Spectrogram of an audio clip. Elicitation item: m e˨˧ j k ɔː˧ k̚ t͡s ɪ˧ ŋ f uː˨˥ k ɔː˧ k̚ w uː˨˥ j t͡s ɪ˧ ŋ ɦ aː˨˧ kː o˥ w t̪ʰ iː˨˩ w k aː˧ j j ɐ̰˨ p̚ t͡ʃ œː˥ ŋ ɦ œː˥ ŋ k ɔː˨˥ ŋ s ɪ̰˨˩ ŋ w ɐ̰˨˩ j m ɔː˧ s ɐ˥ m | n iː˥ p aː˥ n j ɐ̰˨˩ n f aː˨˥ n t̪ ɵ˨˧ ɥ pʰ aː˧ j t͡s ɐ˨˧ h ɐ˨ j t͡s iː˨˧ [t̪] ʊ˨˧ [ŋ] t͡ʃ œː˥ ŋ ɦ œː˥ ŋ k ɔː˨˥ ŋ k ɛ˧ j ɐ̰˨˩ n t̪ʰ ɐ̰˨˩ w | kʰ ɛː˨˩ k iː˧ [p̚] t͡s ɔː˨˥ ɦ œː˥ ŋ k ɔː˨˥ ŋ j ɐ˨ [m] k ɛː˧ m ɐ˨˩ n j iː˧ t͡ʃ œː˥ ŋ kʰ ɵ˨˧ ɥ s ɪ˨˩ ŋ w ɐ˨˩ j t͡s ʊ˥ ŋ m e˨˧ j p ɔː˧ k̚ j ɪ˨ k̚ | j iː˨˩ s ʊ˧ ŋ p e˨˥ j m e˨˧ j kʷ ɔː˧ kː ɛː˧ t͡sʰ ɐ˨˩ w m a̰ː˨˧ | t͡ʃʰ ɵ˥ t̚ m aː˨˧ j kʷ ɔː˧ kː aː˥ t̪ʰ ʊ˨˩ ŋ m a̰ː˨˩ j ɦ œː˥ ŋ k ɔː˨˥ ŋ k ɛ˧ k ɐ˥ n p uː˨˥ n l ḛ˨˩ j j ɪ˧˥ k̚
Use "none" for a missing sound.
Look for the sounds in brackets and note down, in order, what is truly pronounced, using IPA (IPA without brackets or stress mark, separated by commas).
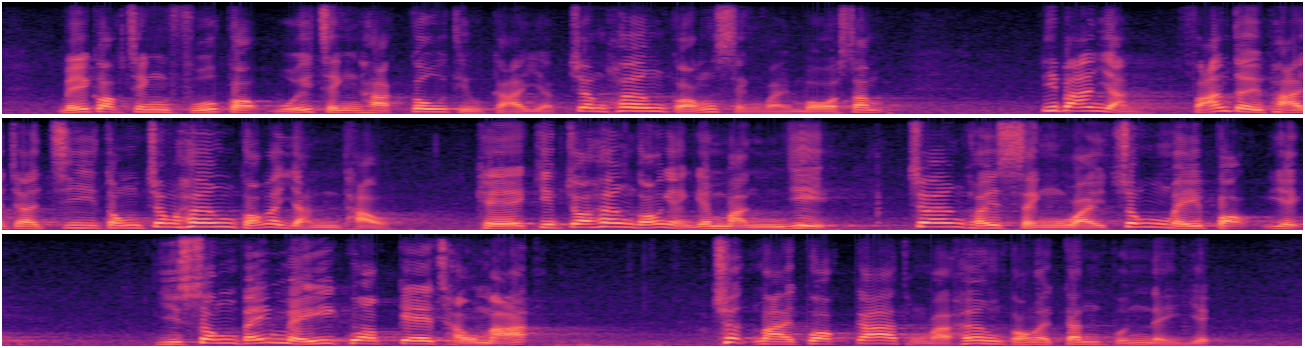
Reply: t̪, ŋ, p̚, n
